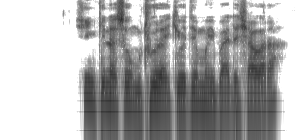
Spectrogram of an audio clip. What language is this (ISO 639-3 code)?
hau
